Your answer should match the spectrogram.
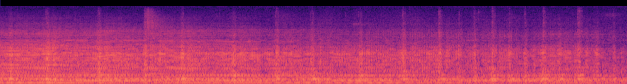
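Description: Chromatic button accordion playing soft, sustained chords, the held notes shifting slowly and fading gradually toward the end.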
